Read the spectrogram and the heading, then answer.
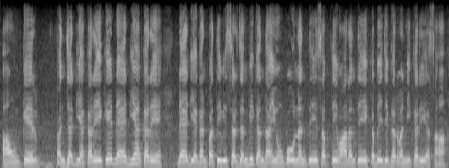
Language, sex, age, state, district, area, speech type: Sindhi, female, 45-60, Delhi, South Delhi, urban, spontaneous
